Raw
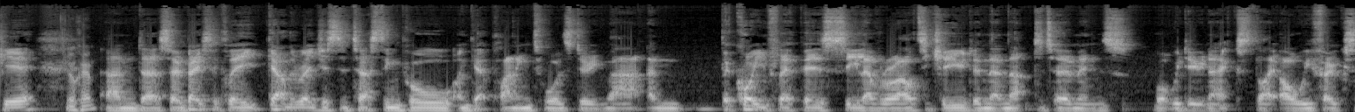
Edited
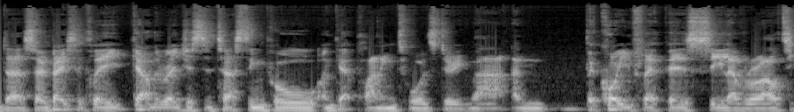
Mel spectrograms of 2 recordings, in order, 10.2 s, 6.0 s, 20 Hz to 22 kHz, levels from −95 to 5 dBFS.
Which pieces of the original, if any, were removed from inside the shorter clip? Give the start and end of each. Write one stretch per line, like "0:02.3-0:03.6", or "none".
none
